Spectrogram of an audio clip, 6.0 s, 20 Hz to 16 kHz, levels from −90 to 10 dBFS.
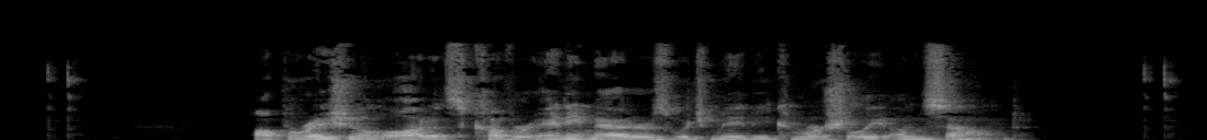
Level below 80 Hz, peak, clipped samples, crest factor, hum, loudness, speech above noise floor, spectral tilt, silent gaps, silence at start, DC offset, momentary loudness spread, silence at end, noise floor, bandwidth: -72 dBFS; -12 dBFS; under 0.1%; 18 dB; none; -27 LUFS; 61 dB; -6 dB/octave; none; 1.25 s; under 0.1%; 7 LU; 0.95 s; -88 dBFS; 11.5 kHz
